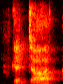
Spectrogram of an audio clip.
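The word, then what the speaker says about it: Gadot: as Wonder Woman uh I'm pretty sure it's good dot I think I heard her say it in an interview once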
